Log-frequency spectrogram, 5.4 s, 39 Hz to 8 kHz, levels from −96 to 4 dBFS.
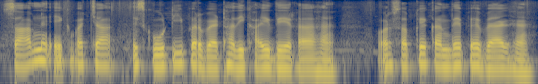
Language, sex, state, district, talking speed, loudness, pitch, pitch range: Hindi, male, Jharkhand, Garhwa, 190 wpm, -16 LUFS, 125 Hz, 110-130 Hz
